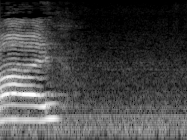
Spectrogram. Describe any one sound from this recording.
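A young girl speaks briefly up close.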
